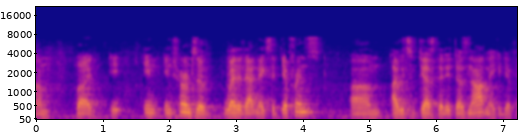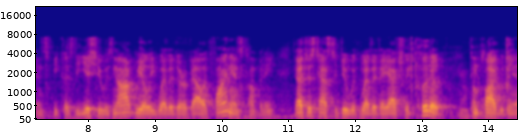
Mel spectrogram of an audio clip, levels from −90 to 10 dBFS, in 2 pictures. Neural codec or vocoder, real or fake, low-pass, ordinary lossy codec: codec, 16 kHz, 8 kbps, FunCodec, trained on LibriTTS, 25 frames a second; fake; 7.2 kHz; AAC, 32 kbps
